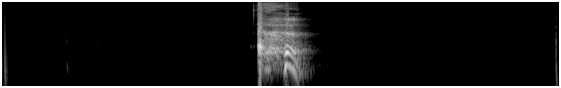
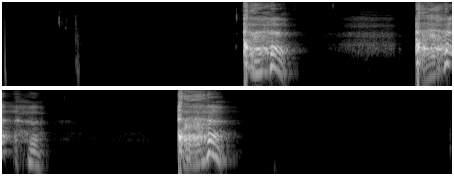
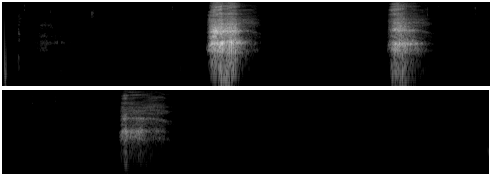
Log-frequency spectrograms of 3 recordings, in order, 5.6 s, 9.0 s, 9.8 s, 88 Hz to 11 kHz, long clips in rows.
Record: {"cough_length": "5.6 s", "cough_amplitude": 32768, "cough_signal_mean_std_ratio": 0.19, "three_cough_length": "9.0 s", "three_cough_amplitude": 32768, "three_cough_signal_mean_std_ratio": 0.29, "exhalation_length": "9.8 s", "exhalation_amplitude": 32768, "exhalation_signal_mean_std_ratio": 0.18, "survey_phase": "alpha (2021-03-01 to 2021-08-12)", "age": "65+", "gender": "Female", "wearing_mask": "No", "symptom_none": true, "smoker_status": "Never smoked", "respiratory_condition_asthma": false, "respiratory_condition_other": false, "recruitment_source": "REACT", "submission_delay": "2 days", "covid_test_result": "Negative", "covid_test_method": "RT-qPCR"}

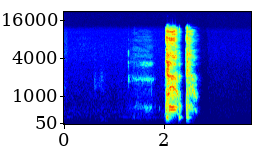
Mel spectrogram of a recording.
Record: {"cough_length": "3.8 s", "cough_amplitude": 19303, "cough_signal_mean_std_ratio": 0.24, "survey_phase": "alpha (2021-03-01 to 2021-08-12)", "age": "45-64", "gender": "Female", "wearing_mask": "No", "symptom_headache": true, "symptom_onset": "12 days", "smoker_status": "Ex-smoker", "respiratory_condition_asthma": true, "respiratory_condition_other": false, "recruitment_source": "REACT", "submission_delay": "2 days", "covid_test_result": "Negative", "covid_test_method": "RT-qPCR"}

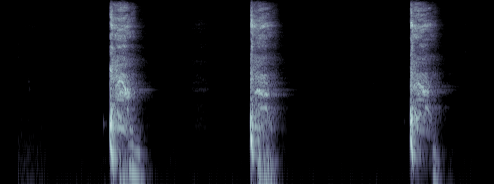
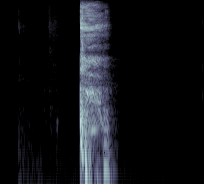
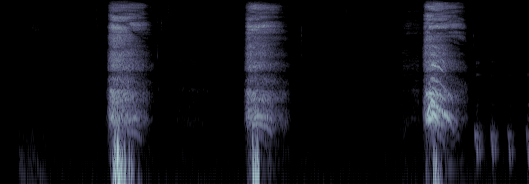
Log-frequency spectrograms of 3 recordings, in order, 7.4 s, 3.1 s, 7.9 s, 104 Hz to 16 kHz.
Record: {"three_cough_length": "7.4 s", "three_cough_amplitude": 32767, "three_cough_signal_mean_std_ratio": 0.27, "cough_length": "3.1 s", "cough_amplitude": 32767, "cough_signal_mean_std_ratio": 0.24, "exhalation_length": "7.9 s", "exhalation_amplitude": 9499, "exhalation_signal_mean_std_ratio": 0.31, "survey_phase": "beta (2021-08-13 to 2022-03-07)", "age": "45-64", "gender": "Male", "wearing_mask": "No", "symptom_none": true, "smoker_status": "Never smoked", "respiratory_condition_asthma": false, "respiratory_condition_other": false, "recruitment_source": "REACT", "submission_delay": "1 day", "covid_test_result": "Negative", "covid_test_method": "RT-qPCR", "influenza_a_test_result": "Negative", "influenza_b_test_result": "Negative"}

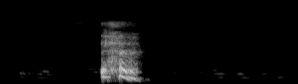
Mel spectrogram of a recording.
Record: {"cough_length": "3.0 s", "cough_amplitude": 18666, "cough_signal_mean_std_ratio": 0.27, "survey_phase": "beta (2021-08-13 to 2022-03-07)", "age": "45-64", "gender": "Female", "wearing_mask": "No", "symptom_none": true, "smoker_status": "Current smoker (e-cigarettes or vapes only)", "respiratory_condition_asthma": false, "respiratory_condition_other": false, "recruitment_source": "REACT", "submission_delay": "2 days", "covid_test_result": "Negative", "covid_test_method": "RT-qPCR"}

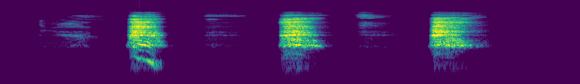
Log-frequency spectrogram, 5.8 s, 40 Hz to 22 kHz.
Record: {"exhalation_length": "5.8 s", "exhalation_amplitude": 32768, "exhalation_signal_mean_std_ratio": 0.37, "survey_phase": "beta (2021-08-13 to 2022-03-07)", "age": "18-44", "gender": "Female", "wearing_mask": "No", "symptom_change_to_sense_of_smell_or_taste": true, "smoker_status": "Ex-smoker", "respiratory_condition_asthma": false, "respiratory_condition_other": false, "recruitment_source": "REACT", "submission_delay": "2 days", "covid_test_result": "Negative", "covid_test_method": "RT-qPCR"}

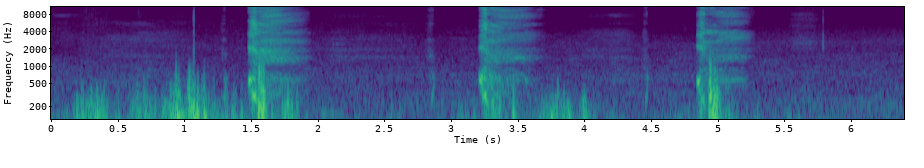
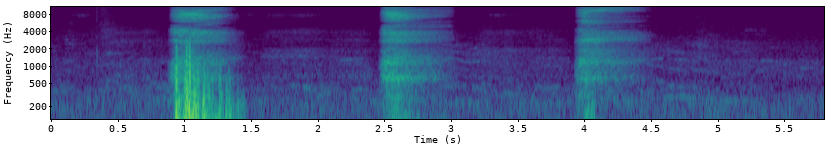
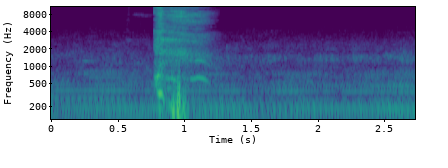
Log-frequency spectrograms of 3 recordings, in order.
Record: {"three_cough_length": "6.4 s", "three_cough_amplitude": 16763, "three_cough_signal_mean_std_ratio": 0.42, "exhalation_length": "5.8 s", "exhalation_amplitude": 16063, "exhalation_signal_mean_std_ratio": 0.28, "cough_length": "2.7 s", "cough_amplitude": 7547, "cough_signal_mean_std_ratio": 0.44, "survey_phase": "alpha (2021-03-01 to 2021-08-12)", "age": "45-64", "gender": "Female", "wearing_mask": "No", "symptom_none": true, "smoker_status": "Never smoked", "respiratory_condition_asthma": false, "respiratory_condition_other": false, "recruitment_source": "REACT", "submission_delay": "2 days", "covid_test_result": "Negative", "covid_test_method": "RT-qPCR"}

